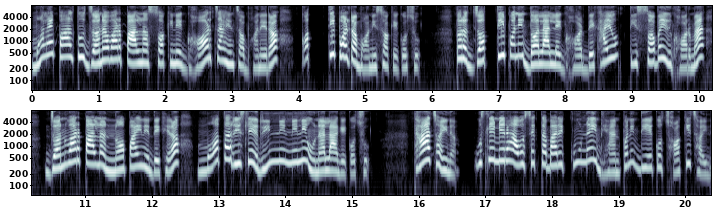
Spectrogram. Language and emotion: Nepali, angry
